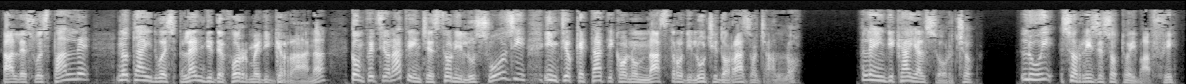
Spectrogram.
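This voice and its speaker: Bright, animated male storybook narrator. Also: medium pitch, normal speed, slightly rough, dry recording, studio quality. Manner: animated, expressive reading. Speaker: audiobook narrator. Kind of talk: first-person storybook narration.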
